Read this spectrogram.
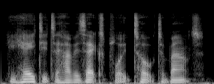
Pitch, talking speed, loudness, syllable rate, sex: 105 Hz, 225 wpm, -21 LUFS, 6.0 syllables/s, male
